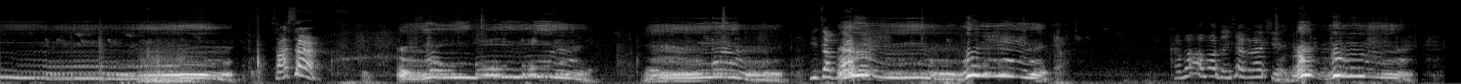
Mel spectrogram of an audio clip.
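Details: Luoluo, a pet Alaskan Malamute, reacting as its owner pretends to stew a puppy: drawn-out, wavering, howl-like vocal bursts of a few seconds each, repeated five times with short pauses, mixed with people talking.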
